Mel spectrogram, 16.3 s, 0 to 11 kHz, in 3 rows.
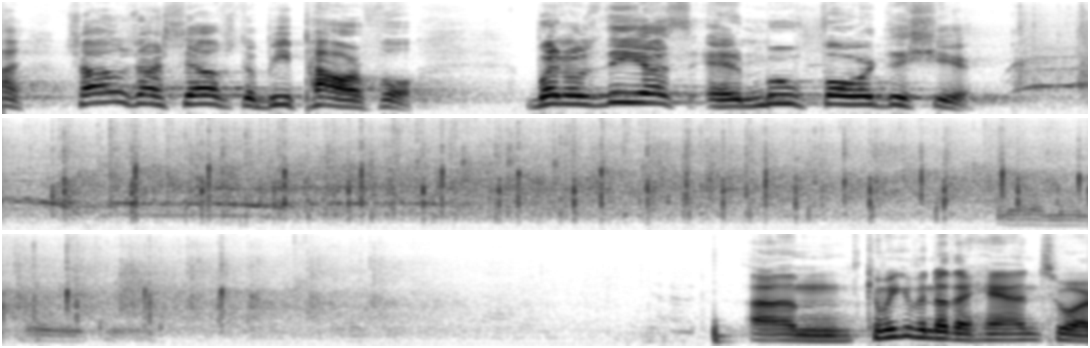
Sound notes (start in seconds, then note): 5.0 applause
